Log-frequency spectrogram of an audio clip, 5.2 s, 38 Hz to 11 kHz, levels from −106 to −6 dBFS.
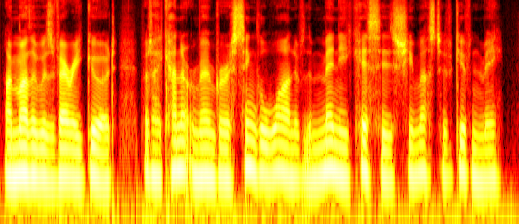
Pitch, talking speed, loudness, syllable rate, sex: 130 Hz, 240 wpm, -19 LUFS, 6.5 syllables/s, male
